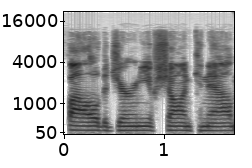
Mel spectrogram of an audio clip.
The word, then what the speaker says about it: Cannell: Sean Cannell everywhere on social, S-E-A-N, Sean, and last name Cannell, rhymes with YouTube channel, spelled C-A-N-N-E-L-L.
